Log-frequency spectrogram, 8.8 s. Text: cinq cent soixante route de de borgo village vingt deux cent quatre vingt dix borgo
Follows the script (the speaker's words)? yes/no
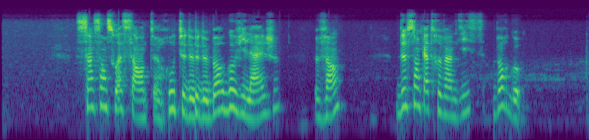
yes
